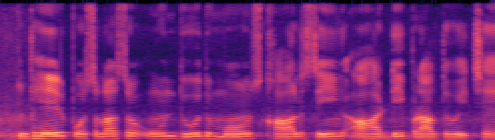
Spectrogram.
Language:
Maithili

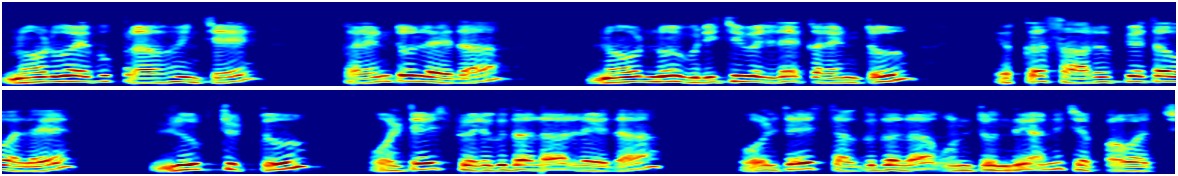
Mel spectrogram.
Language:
Telugu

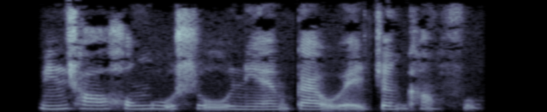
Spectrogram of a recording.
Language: Chinese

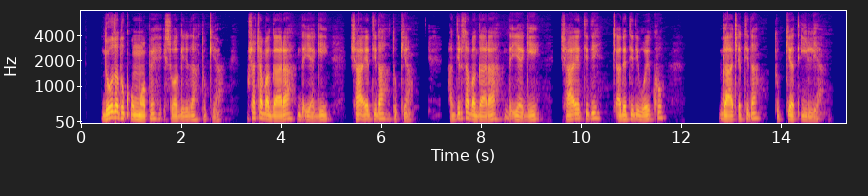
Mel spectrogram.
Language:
Wolaytta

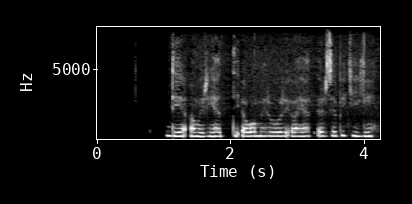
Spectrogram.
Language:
Pashto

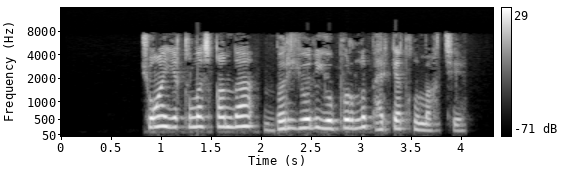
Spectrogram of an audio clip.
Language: Uyghur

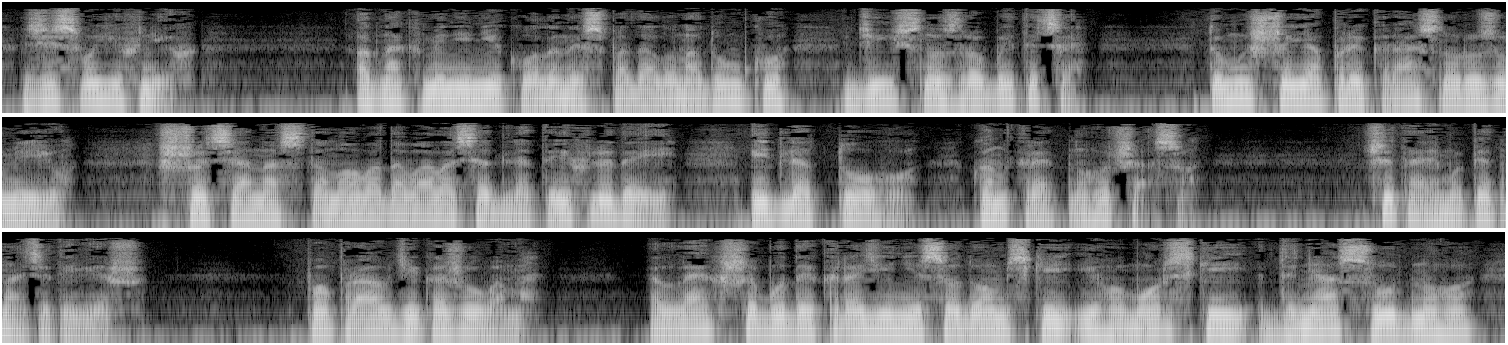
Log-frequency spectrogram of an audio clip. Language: Ukrainian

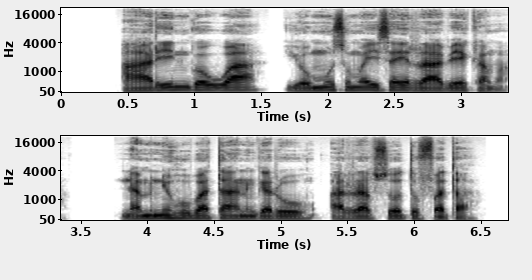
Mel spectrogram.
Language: Oromo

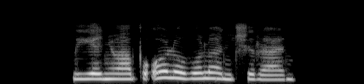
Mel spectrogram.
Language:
Taita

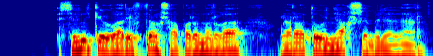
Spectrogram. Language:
Bashkir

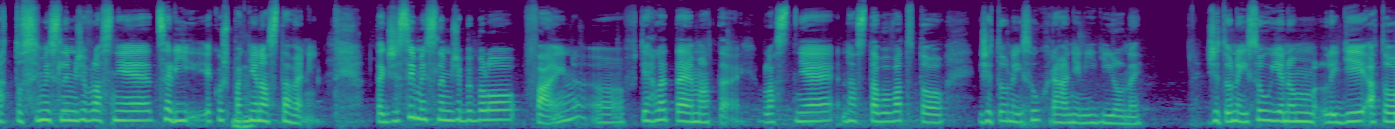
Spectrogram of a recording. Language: Czech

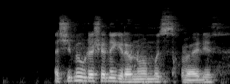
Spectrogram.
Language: Kabyle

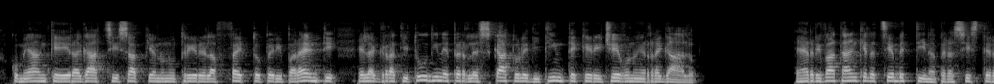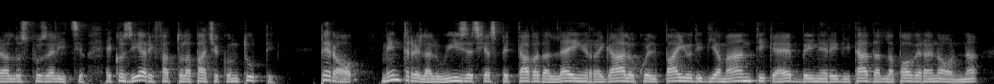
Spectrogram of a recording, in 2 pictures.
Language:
Italian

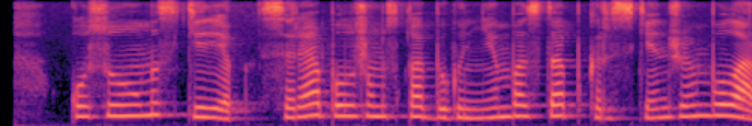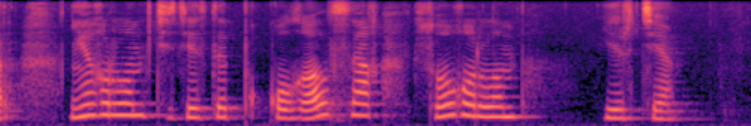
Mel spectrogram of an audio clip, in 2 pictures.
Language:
Kazakh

